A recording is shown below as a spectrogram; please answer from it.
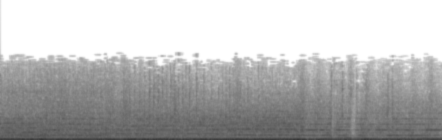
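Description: Gasoline walk-behind lawn mower engine running steadily.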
